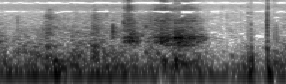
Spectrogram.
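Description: A cat working at a plastic treat container: faint soft knocks and scuffs, with a louder sound about one and a half seconds in.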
